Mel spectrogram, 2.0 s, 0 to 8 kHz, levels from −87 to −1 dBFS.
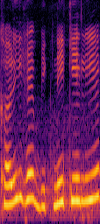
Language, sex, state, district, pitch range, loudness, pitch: Hindi, female, Uttar Pradesh, Budaun, 265-330 Hz, -11 LUFS, 310 Hz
